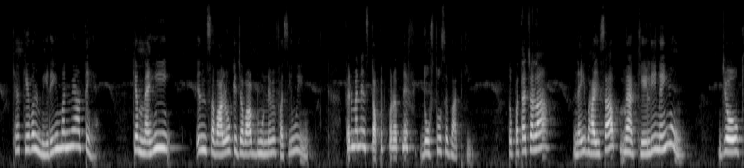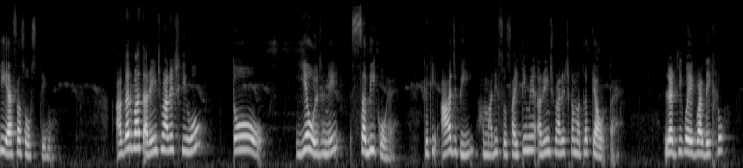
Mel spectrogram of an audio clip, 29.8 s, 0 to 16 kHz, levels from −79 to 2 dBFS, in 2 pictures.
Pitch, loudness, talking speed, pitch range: 260 Hz, -22 LUFS, 155 wpm, 230-290 Hz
